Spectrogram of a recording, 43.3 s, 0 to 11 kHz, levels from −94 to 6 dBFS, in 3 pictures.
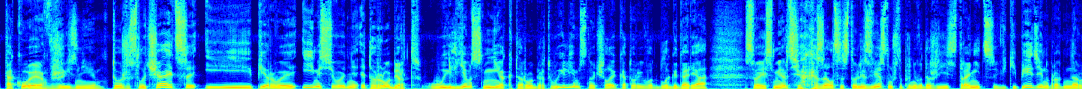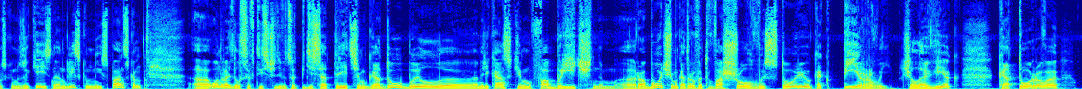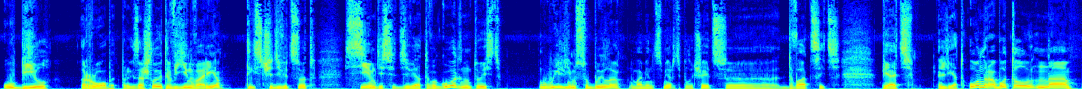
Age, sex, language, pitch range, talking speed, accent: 40-59, male, Russian, 105-140 Hz, 115 wpm, native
